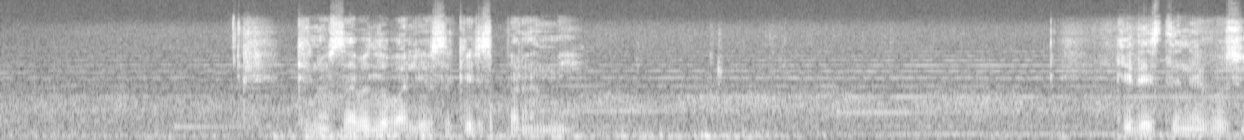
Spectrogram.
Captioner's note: speaking spanish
